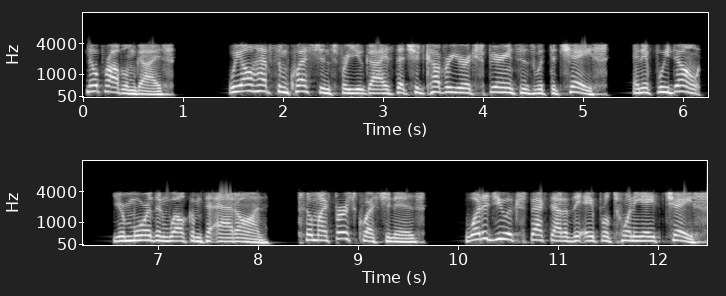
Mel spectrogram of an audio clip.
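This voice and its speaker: Thin, phone-like audio carries a high-voiced, polite male interview host, acted by a man. He speaks in a formal, scripted broadcast manner, very dry and close. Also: lively intonation, normal speed, dry recording. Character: polite male TV news interviewer questioning storm chasers. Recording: muffled narrowband phone-like audio.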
